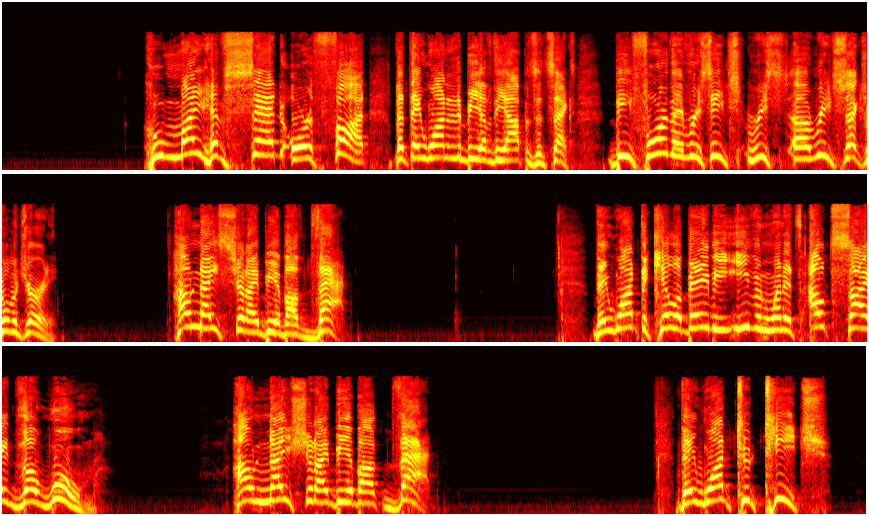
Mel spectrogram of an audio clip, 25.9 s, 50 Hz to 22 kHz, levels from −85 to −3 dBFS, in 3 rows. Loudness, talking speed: -17 LUFS, 125 wpm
